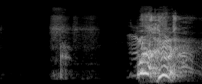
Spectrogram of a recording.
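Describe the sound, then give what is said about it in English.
A single exaggerated, theatrical fake sneeze performed by a person: a breathy wind-up intake followed by a loud, drawn-out, voiced explosive burst, isolated with no talking. “Well, now you've heard of the coconut sneeze, which is”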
